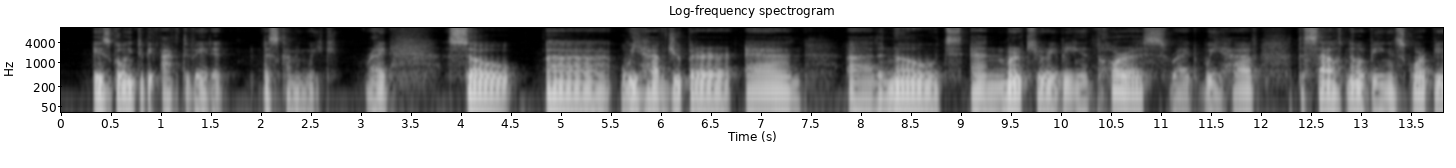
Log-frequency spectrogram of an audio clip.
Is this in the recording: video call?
no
